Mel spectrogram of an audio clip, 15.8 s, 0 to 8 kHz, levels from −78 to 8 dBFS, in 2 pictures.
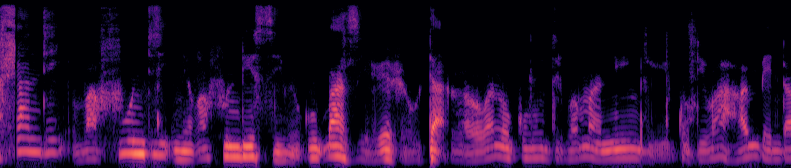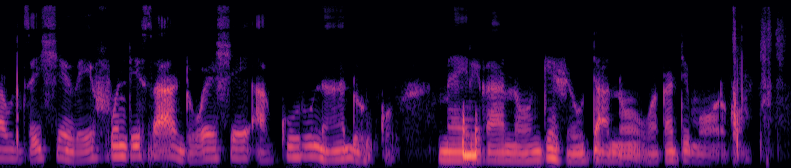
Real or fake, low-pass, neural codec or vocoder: real; 7.2 kHz; none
